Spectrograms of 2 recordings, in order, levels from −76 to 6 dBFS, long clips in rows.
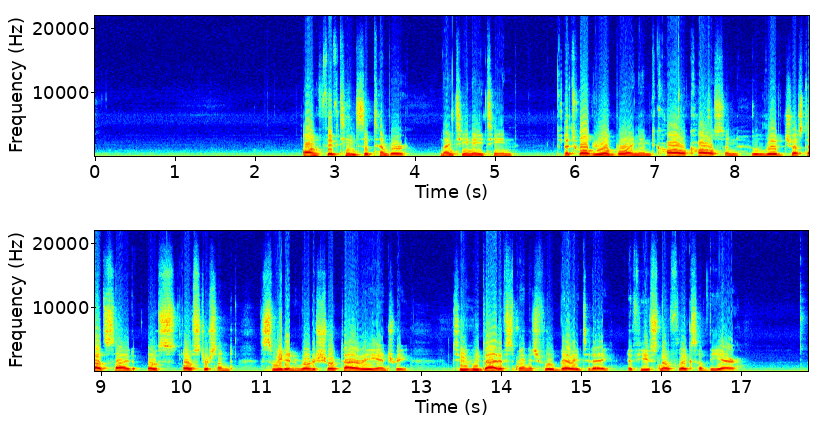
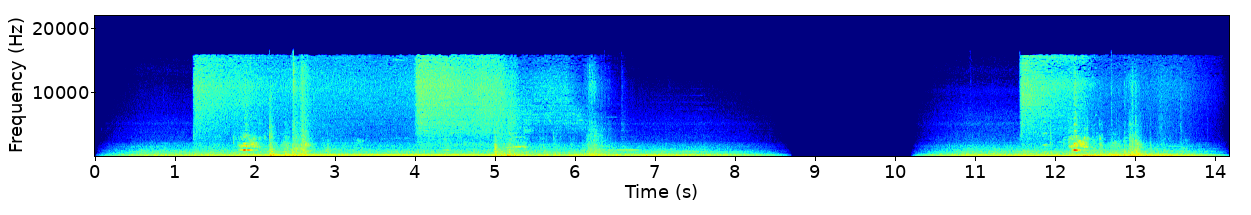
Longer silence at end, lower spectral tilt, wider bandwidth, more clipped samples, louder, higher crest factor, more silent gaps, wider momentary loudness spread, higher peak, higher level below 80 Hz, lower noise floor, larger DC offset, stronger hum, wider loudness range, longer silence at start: about the same, 0.1 s vs 0 s; about the same, -5 dB/octave vs -4 dB/octave; first, 20 kHz vs 16 kHz; first, 6% vs under 0.1%; first, -7 LUFS vs -24 LUFS; second, 8 dB vs 22 dB; second, none vs 8.73-10.17 s; second, 8 LU vs 13 LU; about the same, 0 dBFS vs -2 dBFS; about the same, -32 dBFS vs -30 dBFS; second, -32 dBFS vs under -90 dBFS; first, 1% vs under 0.1%; neither; second, 4 LU vs 12 LU; first, 1.5 s vs 0.05 s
